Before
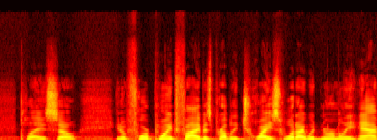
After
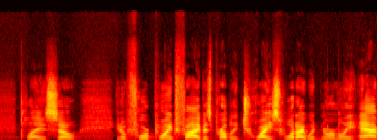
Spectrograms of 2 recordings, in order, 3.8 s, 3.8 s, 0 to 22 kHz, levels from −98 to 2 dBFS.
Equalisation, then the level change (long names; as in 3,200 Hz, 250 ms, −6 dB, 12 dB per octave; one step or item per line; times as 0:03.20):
high-pass filter 1,000 Hz 12 dB per octave
0.0 dB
